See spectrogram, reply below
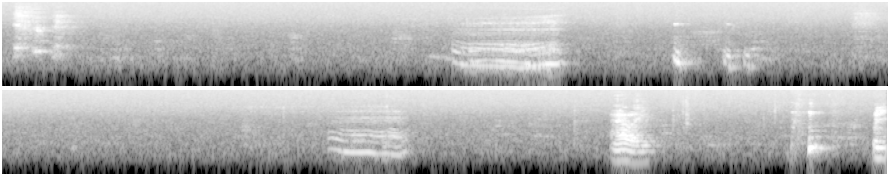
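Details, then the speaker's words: Sleeping dog Allie, passed out, gives slow, rumbling snores on its breaths separated by long quiet gaps. "Were you snoring?"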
